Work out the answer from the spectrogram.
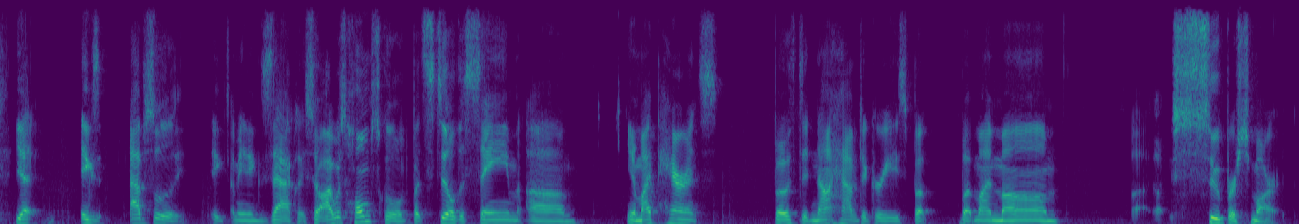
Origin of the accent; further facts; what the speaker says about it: Northern Virginia, United States; now in Raleigh, United States; I grew up in Northern Virginia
